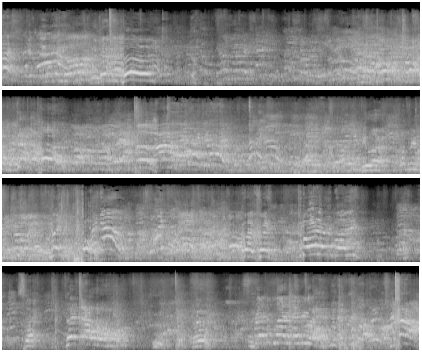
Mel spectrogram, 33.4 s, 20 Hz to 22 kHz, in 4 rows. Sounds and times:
Chatter: 0:00.0 - 0:33.4
Inside, large room or hall: 0:00.0 - 0:33.4.

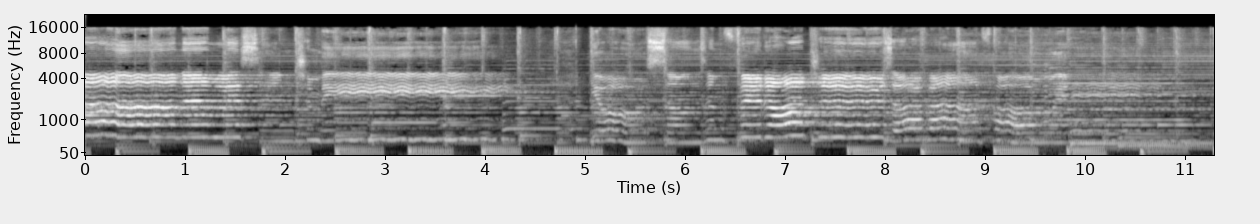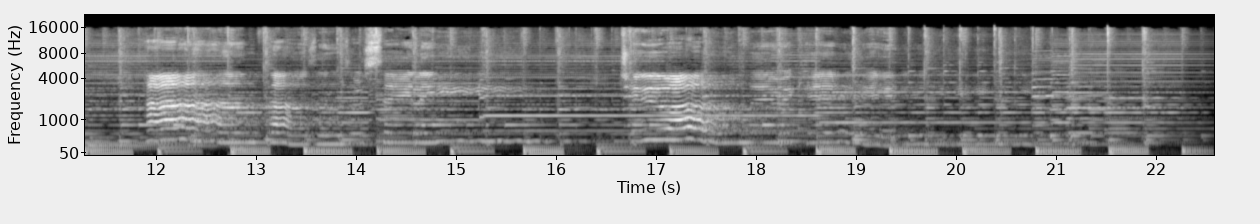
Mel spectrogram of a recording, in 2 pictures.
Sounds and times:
Music: 0:00.0 - 0:22.5.

